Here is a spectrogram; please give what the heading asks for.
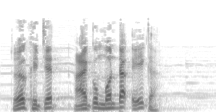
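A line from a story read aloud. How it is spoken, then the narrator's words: Cold sneering. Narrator (Vietnamese): Vân Thiên Nhạc cười nhạt nói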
